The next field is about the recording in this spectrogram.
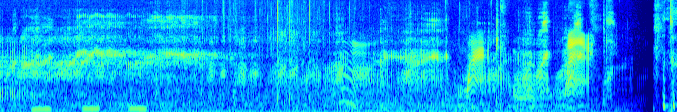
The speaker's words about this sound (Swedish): Så låter det, lite märkligt va? Det är alltså gölgrodans parningsläte.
